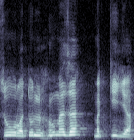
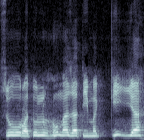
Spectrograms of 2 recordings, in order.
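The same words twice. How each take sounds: First: سورۃ الہمزہ مکیہ read slowly with a pause, الہمزہ ending cut off; read separately. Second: سورۃ الہمزہ مکیہ read joined, الہمزہ linked with t into مکیہ. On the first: Teacher shows stopping before مکیہ, slow. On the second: Teacher shows joining the words, slow. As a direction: glide الہمزہ straight into مکیہ, no break. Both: Shown as a demonstration. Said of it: "اگر ملا کے پڑھیں".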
